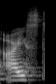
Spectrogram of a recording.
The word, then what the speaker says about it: iced: I'd like one iced Americano. 한국어와 달리 영어에서는 ice가 아니라 iced 라는 점 유의해서 발음해주세요.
